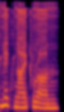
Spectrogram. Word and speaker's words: 12AM RUN: In May 2013, it was announced that Nas will open a sneaker store in Las Vegas called 12 AM Run, pronounced Midnight Run, as part of the LINQ retail development.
